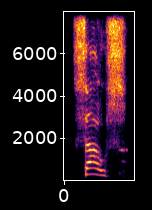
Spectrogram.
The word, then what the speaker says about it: Saussure: Saussure.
